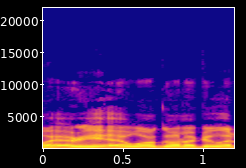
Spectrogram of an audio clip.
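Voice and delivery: put-on fast, high, blustery Southern accent, rattled off. Acting out Mitch McConnell as he sits back and buys time, in a Foghorn Leghorn voice. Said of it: "I sound like Foghorn Leghorn".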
